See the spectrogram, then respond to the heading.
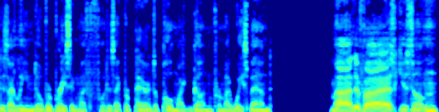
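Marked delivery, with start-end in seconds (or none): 5.0-6.5 higher-pitched Southern lawman; Southern sheriff. A narrator's reading. Sheriff searching the car questions the driver, Southern sheriff voice. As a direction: question him as a country sheriff.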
